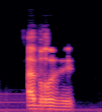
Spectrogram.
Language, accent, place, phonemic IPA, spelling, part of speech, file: French, France, Lyon, /a.bʁœ.ve/, abreuvées, verb, LL-Q150 (fra)-abreuvées.wav
- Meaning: feminine plural of abreuvé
